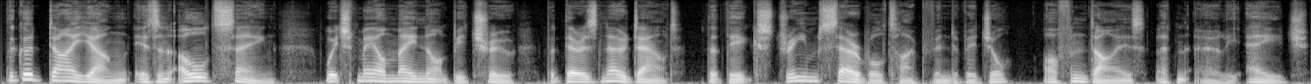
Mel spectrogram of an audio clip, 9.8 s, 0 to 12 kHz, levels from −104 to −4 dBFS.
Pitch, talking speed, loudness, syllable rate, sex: 105 Hz, 200 wpm, -20 LUFS, 5.3 syllables/s, male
